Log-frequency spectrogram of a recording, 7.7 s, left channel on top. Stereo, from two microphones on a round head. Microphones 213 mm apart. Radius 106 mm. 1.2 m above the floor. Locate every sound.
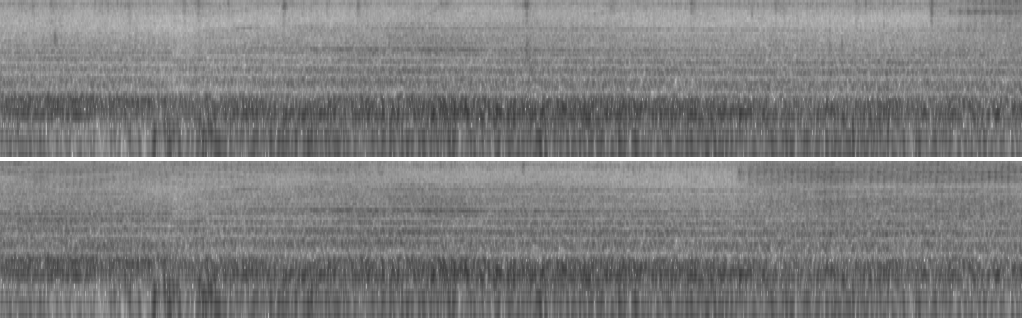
0.0 s an aircraft: 40° right (ahead or behind); by 7.7 s 10° right (ahead or behind)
